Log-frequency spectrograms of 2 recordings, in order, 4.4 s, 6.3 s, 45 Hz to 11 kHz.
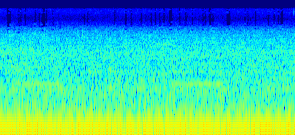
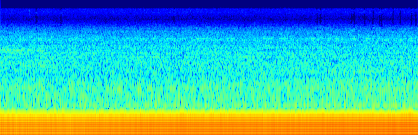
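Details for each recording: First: Heathkit SB-1000 amplifier powered up with high voltage on, without a variac because of the power relay: a steady, deep, loud hum holds throughout, with high voltage present and grid current normal; buzz source not yet found. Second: Heathkit SB-1000 amplifier powered up via variac, tube removed, fuses and switch bypassed: constant deep hum with smooth, even fan rush, no rubbing or rattle; cooling fan running normally.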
